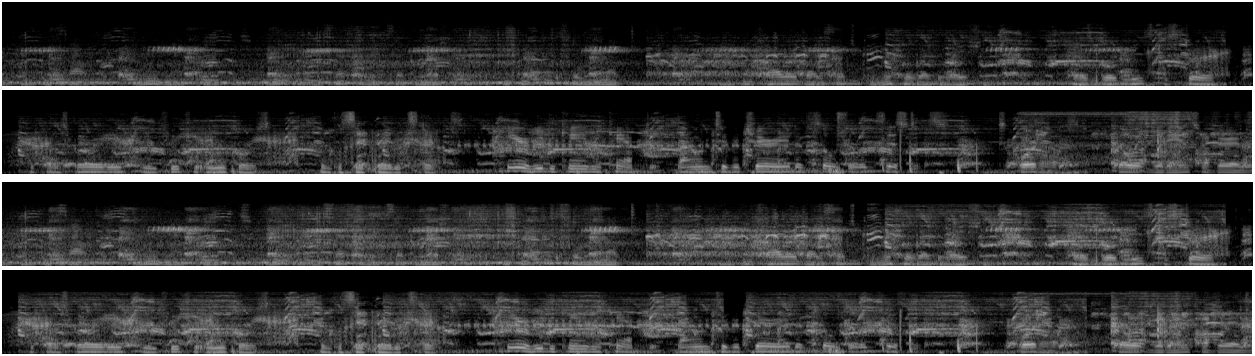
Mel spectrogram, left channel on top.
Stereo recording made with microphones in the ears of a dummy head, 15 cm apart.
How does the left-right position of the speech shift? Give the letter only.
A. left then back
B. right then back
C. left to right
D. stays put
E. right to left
E.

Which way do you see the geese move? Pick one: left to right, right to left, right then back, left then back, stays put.
stays put.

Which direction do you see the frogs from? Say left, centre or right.
right.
